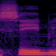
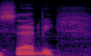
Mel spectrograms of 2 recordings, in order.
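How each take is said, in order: First: The name sounds like the letters C and B. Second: The name is said as the word Sebi. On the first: This is the speaker's own pronunciation. "I say C B" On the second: This is how some other people pronounce it. "Some people say Sebi"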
